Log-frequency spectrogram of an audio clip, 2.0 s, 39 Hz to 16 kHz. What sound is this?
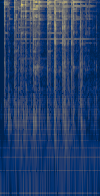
Sound effects > Other mechanisms, engines, machines
Woodshop Foley-064
percussion, wood, strike, little, boom, bop, shop, fx, pop, foley, knock, bang, metal, sfx, thud, tools, tink, sound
